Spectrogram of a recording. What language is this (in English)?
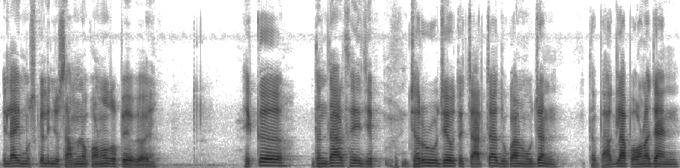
Sindhi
